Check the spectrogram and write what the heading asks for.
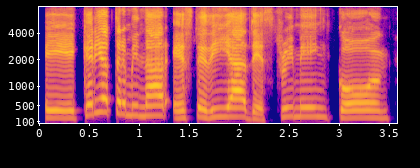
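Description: A young Salvadoran man with a Salvadoran Spanish accent teaches Spanish during a casual live stream, chatting in a friendly way and tossing in English asides to himself. His voice is high-pitched and slow, captured as clean studio sound with no echo.

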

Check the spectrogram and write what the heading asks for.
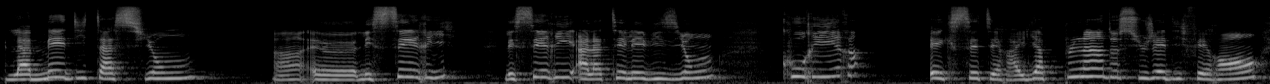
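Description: A woman with a high voice explains things to learners at a very slow, deliberate pace. She repeats key words and leans on small fillers as she goes. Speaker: French teacher.

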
